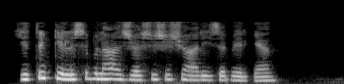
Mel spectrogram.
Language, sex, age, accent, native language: Uzbek, female, 18-24, Toshkent shahri, Uzbek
